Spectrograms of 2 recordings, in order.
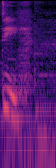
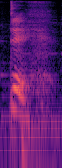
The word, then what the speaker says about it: dich: I still think, I checked with my mum who studied German and she said it's pronounced dich, not dich.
